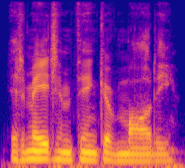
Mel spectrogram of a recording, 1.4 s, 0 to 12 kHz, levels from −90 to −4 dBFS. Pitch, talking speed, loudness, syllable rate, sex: 105 Hz, 260 wpm, -17 LUFS, 5.7 syllables/s, male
